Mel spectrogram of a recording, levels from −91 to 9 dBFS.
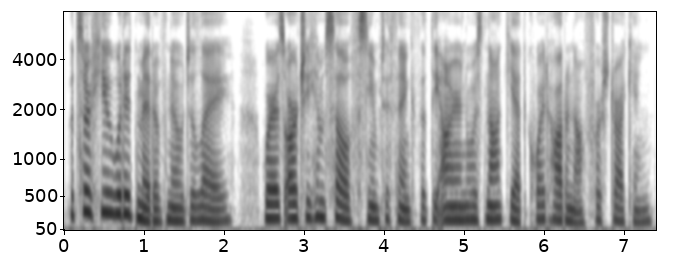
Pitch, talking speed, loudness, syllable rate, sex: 185 Hz, 205 wpm, -18 LUFS, 5.1 syllables/s, female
